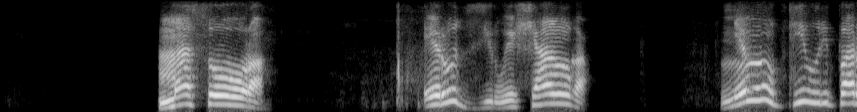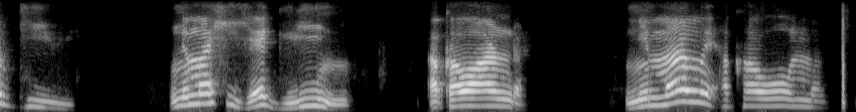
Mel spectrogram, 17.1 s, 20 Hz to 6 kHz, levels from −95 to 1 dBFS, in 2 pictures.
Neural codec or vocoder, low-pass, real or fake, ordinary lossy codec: none; 5.4 kHz; real; Opus, 16 kbps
